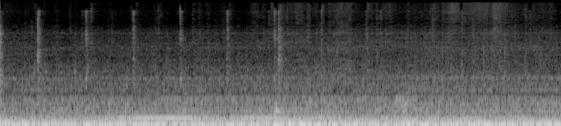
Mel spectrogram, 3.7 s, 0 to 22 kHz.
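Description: Truck cruising at about 77 mph on a park road in Joshua Tree National Park, a loud steady engine drone and road roar heard from inside the cab, with no speech.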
